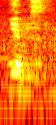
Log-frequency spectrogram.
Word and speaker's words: Yemisi: And he goes, and then he calls me Yesmi. And I said, no, it's not Yesmi because the S is before, after the. And then he goes, oh, Yemisi.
